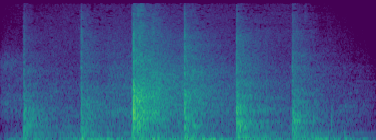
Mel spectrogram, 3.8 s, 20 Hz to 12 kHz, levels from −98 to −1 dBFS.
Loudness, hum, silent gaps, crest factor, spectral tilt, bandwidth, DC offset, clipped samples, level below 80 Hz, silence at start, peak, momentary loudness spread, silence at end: -38 LUFS; none; none; 28 dB; -4 dB/octave; 11.5 kHz; under 0.1%; under 0.1%; -50 dBFS; 0 s; -10 dBFS; 20 LU; 0.1 s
